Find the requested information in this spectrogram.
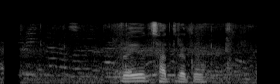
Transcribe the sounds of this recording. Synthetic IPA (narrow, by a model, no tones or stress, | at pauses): prʌjoɡt͡sʰet̪rʌko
